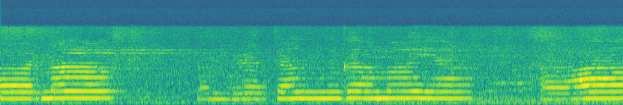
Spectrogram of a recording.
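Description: A girl's voice chanting in long held notes on a nearly level pitch, stepping slightly down and back up, in three phrases with short breaths between them.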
